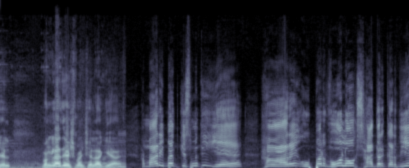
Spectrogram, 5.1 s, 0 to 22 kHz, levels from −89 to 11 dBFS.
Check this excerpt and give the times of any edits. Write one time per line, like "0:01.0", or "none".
0:01.6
